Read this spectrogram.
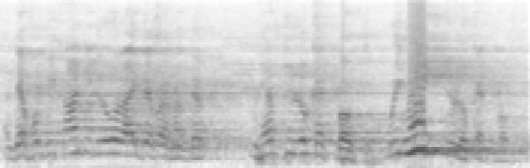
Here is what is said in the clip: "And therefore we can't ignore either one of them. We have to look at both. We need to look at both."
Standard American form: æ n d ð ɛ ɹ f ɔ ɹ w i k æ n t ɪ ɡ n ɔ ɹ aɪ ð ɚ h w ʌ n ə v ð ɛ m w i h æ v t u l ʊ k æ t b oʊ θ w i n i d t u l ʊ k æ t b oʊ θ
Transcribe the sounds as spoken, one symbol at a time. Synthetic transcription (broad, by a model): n d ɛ ɹ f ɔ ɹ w i k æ n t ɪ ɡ ɔ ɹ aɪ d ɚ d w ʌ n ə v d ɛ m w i h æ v t u l ʊ k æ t b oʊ t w i n i d t u l ʊ k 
